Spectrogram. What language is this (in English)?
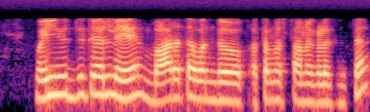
Kannada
